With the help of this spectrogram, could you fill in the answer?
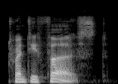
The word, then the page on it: twenty-first: British English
